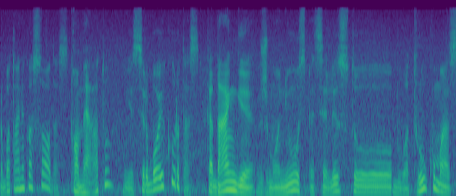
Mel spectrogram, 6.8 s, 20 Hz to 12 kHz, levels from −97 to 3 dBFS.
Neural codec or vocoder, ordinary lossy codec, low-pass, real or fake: none; MP3, 96 kbps; 9.9 kHz; real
